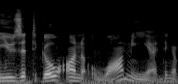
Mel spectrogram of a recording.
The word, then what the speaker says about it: Wamai: Vazdek's going to use it to go on Wami. I think I pronounced that right. Wamai.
